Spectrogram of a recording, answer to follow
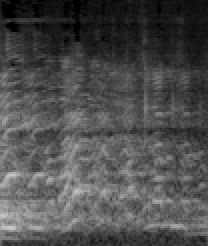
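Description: Only speech, and quiet: a man's amplified voice trails off at the start, and faint background chatter fills the pause.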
